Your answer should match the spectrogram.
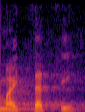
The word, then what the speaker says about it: Sezzi: Um, and for those trying to figure out how to pronounce my last name, it's simple. It's just like this. It's like pizza. set C. So you set the seat.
